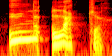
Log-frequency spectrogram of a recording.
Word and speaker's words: laque: Une laque. Remember the rule when you get this QU, well, U is not pronounced, so you get k like that.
